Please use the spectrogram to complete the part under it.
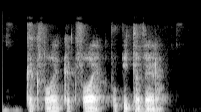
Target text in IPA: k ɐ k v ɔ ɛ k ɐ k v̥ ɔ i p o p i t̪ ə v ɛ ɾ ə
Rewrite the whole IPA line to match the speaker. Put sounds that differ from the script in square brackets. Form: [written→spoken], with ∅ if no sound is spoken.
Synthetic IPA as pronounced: k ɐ k v ɔ ɛ k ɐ k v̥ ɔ [i→ɛ] p o p i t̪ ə v ɛ ɾ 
